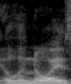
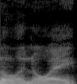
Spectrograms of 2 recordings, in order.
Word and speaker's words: Illinois: Illinois. Why does Illinois have a S at the end if you're not supposed to pronounce it? You know? I know, and when you hear people say Illinois, it just makes your skin crawl.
